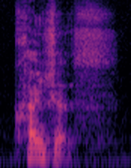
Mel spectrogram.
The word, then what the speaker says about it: conscience: 강세가 앞에 있고 발음이 쉽죠. conscience.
